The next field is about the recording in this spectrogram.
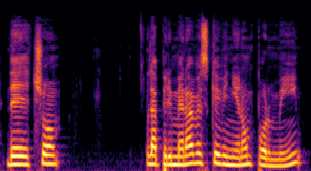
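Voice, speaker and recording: A young man in his twenties speaks in a mellow, warm tone, telling a personal story to camera as a spiritual healer. He is earnest and unhurried, often circling back and repeating words. The recording is dry and close, with no room echo. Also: high voice. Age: 20s. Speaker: tarot reader and spiritual healer.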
